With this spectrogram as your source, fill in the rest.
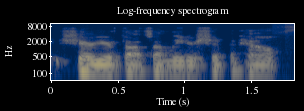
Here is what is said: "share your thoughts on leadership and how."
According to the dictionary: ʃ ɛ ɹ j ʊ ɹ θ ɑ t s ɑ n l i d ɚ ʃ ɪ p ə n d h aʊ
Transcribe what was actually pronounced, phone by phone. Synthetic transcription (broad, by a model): ʃ ɛ ɹ j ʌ ɹ θ ɑ t s n l i d ɚ ʃ ɪ p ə n h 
